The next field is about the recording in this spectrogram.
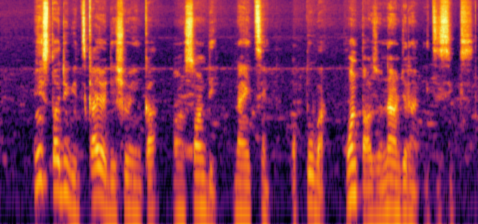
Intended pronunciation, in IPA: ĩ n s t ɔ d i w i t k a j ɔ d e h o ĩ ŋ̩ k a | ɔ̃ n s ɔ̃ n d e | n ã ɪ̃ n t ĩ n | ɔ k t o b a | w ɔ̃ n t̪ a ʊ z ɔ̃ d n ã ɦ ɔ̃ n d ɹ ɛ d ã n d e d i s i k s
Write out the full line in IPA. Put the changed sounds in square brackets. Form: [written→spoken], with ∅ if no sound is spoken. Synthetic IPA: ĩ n s t ɔ d i w i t k a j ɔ d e [h→ʃ] o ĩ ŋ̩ k a | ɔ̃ n s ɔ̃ n d e | n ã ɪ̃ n t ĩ n | ɔ k t o b a | w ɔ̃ n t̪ a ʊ z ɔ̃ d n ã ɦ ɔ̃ n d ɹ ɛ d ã n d e [d→t] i s i k s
